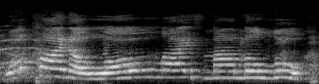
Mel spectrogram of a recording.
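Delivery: hammed-up high New York Italian tirade over stolen lasagna; furious rant. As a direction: blow up like a mobster over lunch. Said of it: "I was like".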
